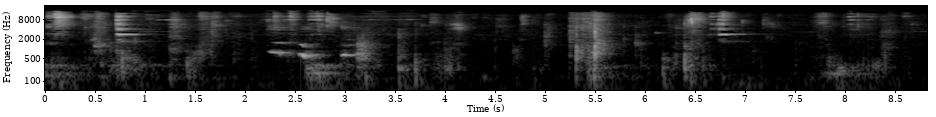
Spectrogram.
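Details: Six Labrador Retriever puppies in their sixth week, born January 18, 2022, on an indoor puppy cam. Brief high whimpers come in a few short bursts amid steady scuffling, shuffling and light knocking noises.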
